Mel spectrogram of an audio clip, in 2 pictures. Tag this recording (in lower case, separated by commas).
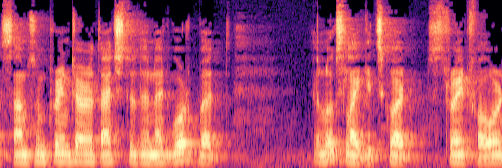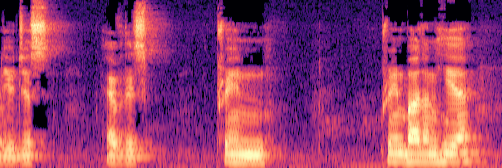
speech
